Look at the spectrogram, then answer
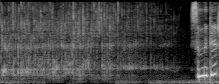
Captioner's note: liquid pouring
